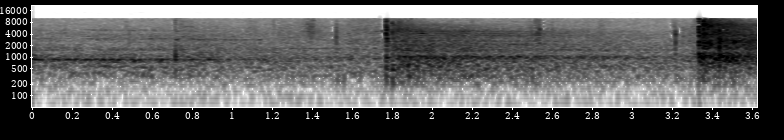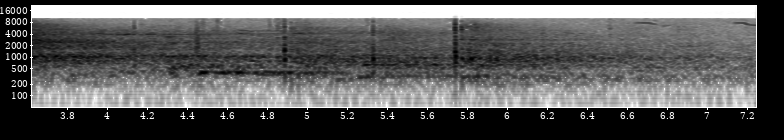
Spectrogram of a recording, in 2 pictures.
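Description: Badminton rackets striking a shuttlecock in a rally: sharp cracks that ring on in a large hall. Two loud hits, about two and three seconds in, the second the loudest, with fainter taps before and after.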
